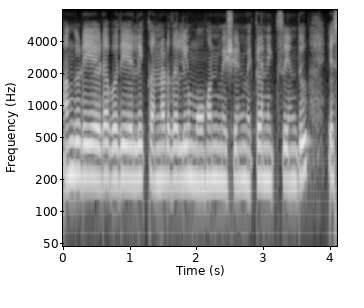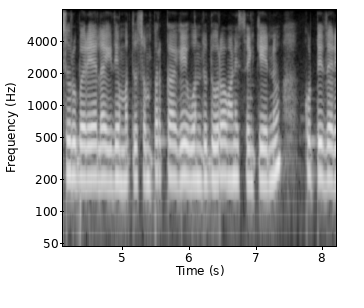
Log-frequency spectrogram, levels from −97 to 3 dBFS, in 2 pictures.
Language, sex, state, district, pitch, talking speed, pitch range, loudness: Kannada, female, Karnataka, Koppal, 205 Hz, 100 wpm, 200-215 Hz, -13 LUFS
